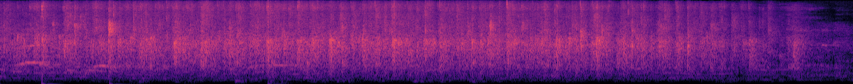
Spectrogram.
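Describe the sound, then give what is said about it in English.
Audience applause greeting a comedian at an evening show: loud, sustained clapping at a steady level for about eight seconds, easing slightly only at the very end. “the applause starts even before I reveal his name”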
